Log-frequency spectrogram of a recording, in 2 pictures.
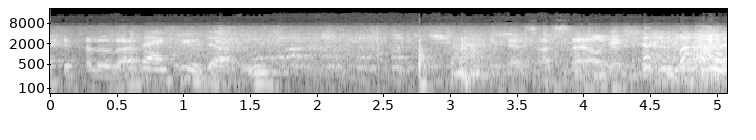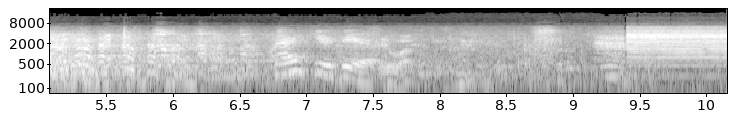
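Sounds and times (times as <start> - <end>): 
speech: 0.3 - 2.0, 2.6 - 9.5
laughter: 1.4 - 9.4
electric buzzer under a table: 9.4 - 10.1.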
